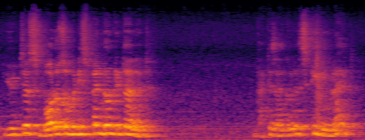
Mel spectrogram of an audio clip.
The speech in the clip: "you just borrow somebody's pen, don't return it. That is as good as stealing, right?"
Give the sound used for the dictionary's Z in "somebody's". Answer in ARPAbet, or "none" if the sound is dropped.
S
